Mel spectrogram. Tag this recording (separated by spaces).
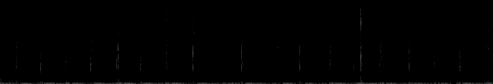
Animal Paper step stepping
